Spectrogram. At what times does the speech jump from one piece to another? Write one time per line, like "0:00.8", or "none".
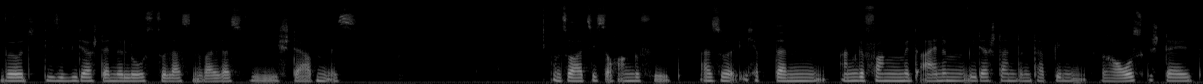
0:06.9
0:08.3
